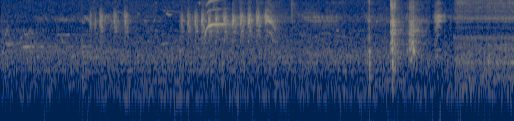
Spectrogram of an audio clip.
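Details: A silver gull in Tasmania, completely unafraid of people, gives harsh, scratchy squawks in short chattering bursts, with a quick run of clipped notes midway and sharp cries near the end.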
